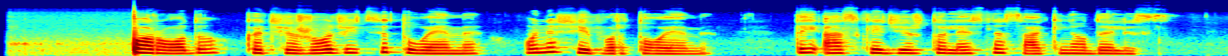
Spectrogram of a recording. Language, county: Lithuanian, Vilnius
